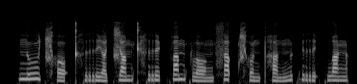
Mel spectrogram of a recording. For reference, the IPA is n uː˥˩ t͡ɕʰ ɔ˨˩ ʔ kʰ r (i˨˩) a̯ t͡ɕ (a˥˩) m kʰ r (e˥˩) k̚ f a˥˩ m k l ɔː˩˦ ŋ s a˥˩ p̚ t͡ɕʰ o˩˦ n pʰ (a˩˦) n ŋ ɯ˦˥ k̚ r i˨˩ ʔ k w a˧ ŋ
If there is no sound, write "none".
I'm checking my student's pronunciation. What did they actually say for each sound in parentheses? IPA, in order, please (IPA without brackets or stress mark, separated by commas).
i˨˩, a˧, e˦˥, a˩˦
